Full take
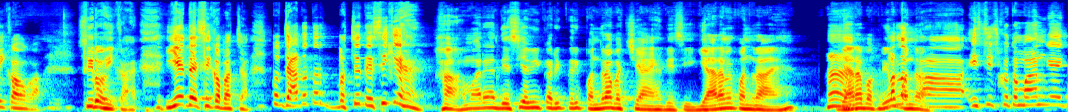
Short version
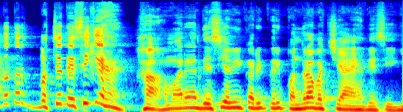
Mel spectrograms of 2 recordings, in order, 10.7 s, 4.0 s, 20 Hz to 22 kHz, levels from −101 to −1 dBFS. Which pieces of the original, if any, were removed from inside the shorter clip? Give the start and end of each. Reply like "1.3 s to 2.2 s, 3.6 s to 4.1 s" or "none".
none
